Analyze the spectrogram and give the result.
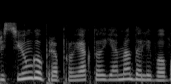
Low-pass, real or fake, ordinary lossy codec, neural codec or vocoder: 7.2 kHz; real; Opus, 32 kbps; none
